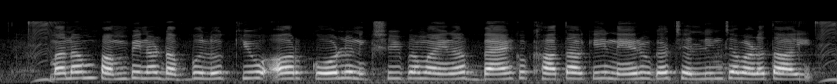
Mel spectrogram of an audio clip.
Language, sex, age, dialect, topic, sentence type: Telugu, female, 41-45, Central/Coastal, banking, statement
